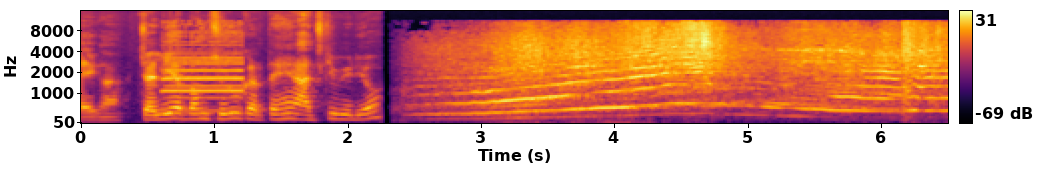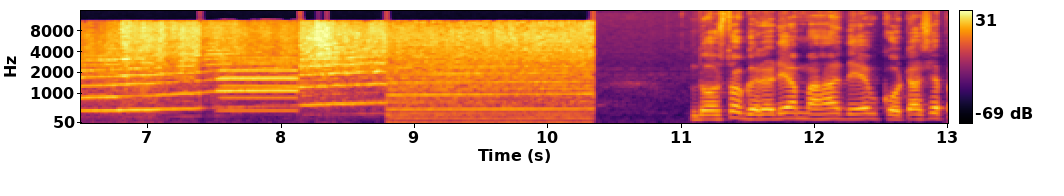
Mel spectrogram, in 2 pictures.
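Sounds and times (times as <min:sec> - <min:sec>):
car engine revving: 0:02.4 - 0:10.4.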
